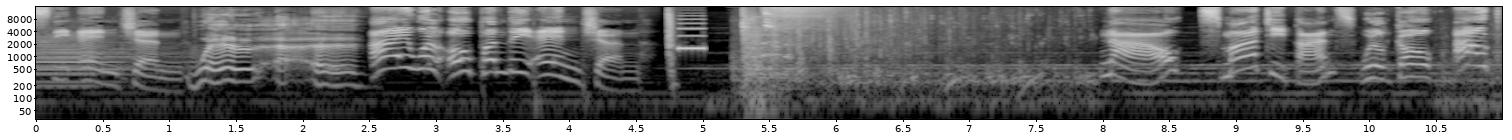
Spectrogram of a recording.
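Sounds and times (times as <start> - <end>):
wobbly warbling sounds: 5.6 - 8.6, 10.0 - 11.0.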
